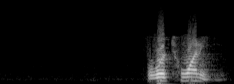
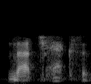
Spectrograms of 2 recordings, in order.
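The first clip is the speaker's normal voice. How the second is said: breathy whisper, taking it back; whispered correction; 5 semitones lower, 14 dB quieter than usual. Real, not acted. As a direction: hush it like a secret slip. Backs off naming Jackson.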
